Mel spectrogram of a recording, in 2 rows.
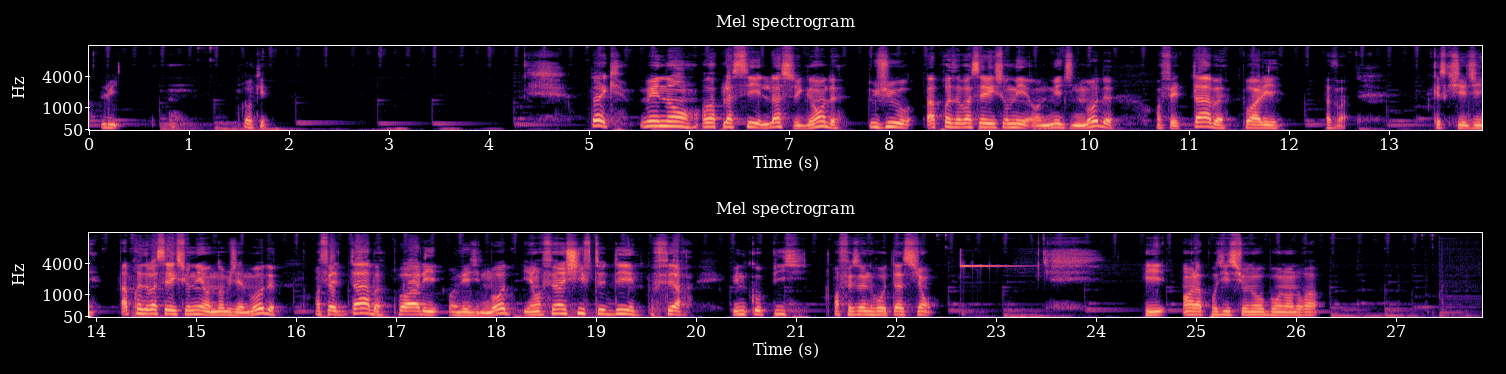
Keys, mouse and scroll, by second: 1.2 r, 4.6 KP_1, 5.5-6.4 scroll down 10, 5.8 Tab, 6.4 a, 7.3-7.9 scroll up 7, 7.9 right click, 8.9 z, 9.4-9.9 scroll up 4, 9.9-11.2 ctrl+scroll down 7, 13.7 Tab, 15.6 Tab, 19.1 Tab, 21.8 shift+d, 25.6 g.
